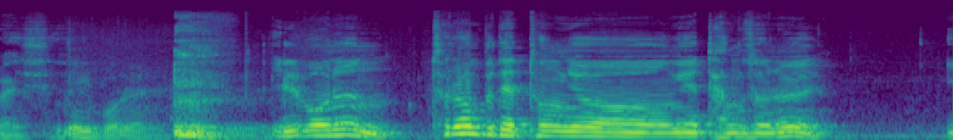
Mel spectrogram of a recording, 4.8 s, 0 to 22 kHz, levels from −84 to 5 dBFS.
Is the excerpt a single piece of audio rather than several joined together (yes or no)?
no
